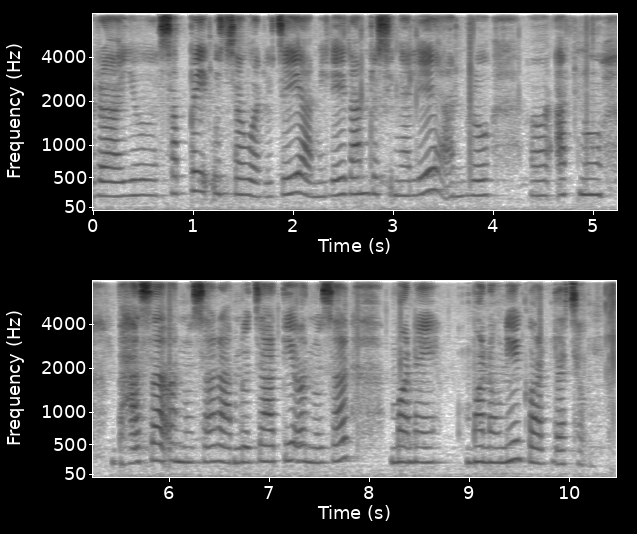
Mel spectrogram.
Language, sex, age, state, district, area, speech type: Nepali, female, 45-60, West Bengal, Darjeeling, rural, spontaneous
